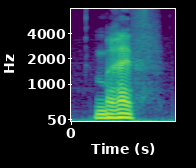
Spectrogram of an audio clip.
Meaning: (adjective) brief (of short duration); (adverb) in short, in brief, briefly
- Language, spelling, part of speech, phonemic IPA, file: French, bref, adjective / adverb, /bʁɛf/, Fr-bref.ogg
